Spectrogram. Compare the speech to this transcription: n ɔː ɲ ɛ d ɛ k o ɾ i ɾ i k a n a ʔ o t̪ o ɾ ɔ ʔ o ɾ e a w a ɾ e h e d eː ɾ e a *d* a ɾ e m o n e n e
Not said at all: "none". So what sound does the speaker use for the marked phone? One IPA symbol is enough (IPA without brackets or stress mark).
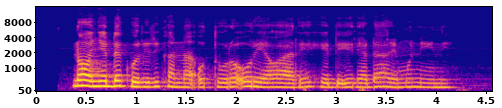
d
